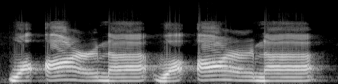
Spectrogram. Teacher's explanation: گے تو حمزہ اور عین کو دونوں کو کلیئر کرنا ہے، حمزہ سختی سے پڑھا جاتا ہے، عین نارمل طریقے سے ، وَأَعْنَا، اس طریقے سے، با کو واو سے کنیکٹ کریں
